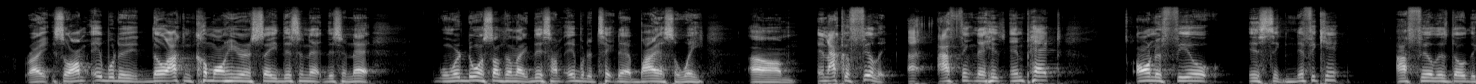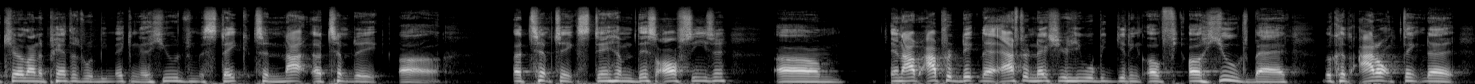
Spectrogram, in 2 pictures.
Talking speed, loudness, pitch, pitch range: 195 wpm, -19 LUFS, 150 Hz, 130-160 Hz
